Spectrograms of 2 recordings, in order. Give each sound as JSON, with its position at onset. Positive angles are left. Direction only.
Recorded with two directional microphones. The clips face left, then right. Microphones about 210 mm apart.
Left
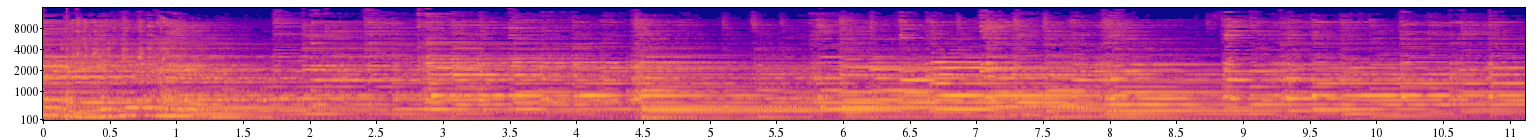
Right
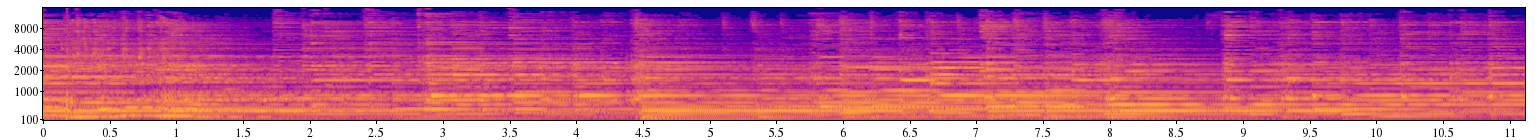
{"t": 0.3, "sound": "music", "side_deg": -45}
